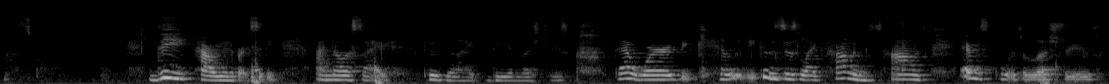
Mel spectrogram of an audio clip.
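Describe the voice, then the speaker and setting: A young woman with a slightly raspy voice, chatting casually to camera with lots of fillers. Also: on the high side, moderate pace, warm tone, echoey room, a little hiss or hum, low-quality recording. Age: young adult. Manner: chatty, conversational, many fillers. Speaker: vlogger.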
